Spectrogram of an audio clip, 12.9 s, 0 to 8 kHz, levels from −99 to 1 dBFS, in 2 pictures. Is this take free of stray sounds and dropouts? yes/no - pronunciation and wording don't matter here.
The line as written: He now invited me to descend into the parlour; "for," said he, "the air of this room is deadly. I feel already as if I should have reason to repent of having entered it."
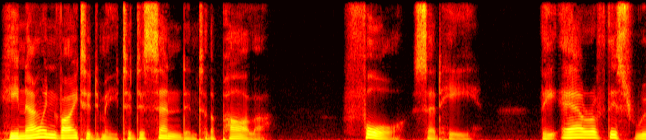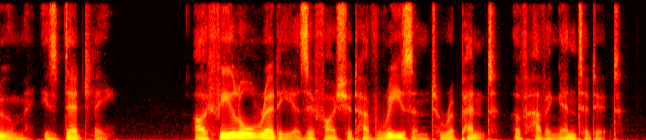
yes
